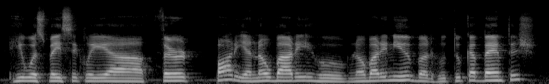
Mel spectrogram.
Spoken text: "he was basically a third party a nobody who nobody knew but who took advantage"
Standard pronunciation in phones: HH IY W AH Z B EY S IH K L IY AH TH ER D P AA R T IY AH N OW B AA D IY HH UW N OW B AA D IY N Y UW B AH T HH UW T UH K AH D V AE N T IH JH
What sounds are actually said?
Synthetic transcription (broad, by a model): HH IY W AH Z B EY S IH K L IY AH TH ER D P AA R T IY AH N OW B AA D IY HH UW N OW B AA D IY N Y UW B AH T HH UW T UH K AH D V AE N T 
